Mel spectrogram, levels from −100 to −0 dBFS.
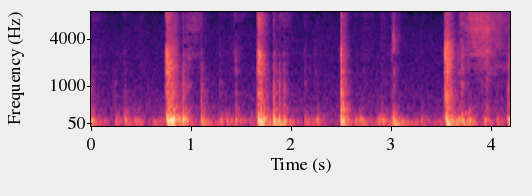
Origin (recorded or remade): recorded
